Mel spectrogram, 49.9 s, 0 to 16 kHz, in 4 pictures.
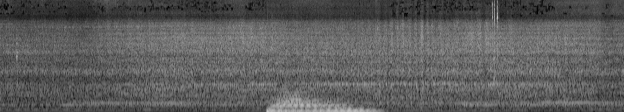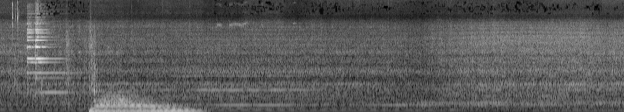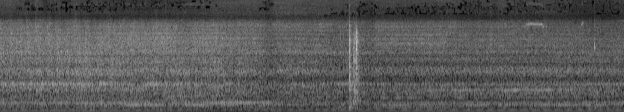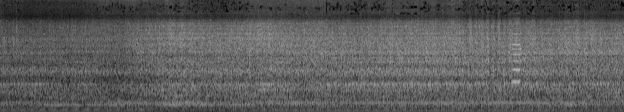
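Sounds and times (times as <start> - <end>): loud low rumble: 5.3 - 7.9, 13.9 - 16.8
sharp click: 12.8 - 16.7.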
